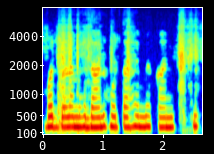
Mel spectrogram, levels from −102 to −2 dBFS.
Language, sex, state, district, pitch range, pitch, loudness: Hindi, female, Uttar Pradesh, Jyotiba Phule Nagar, 230-240 Hz, 235 Hz, -15 LUFS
